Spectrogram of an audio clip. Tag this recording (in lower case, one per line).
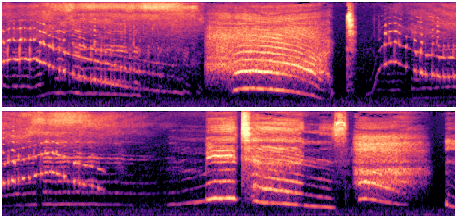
speech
